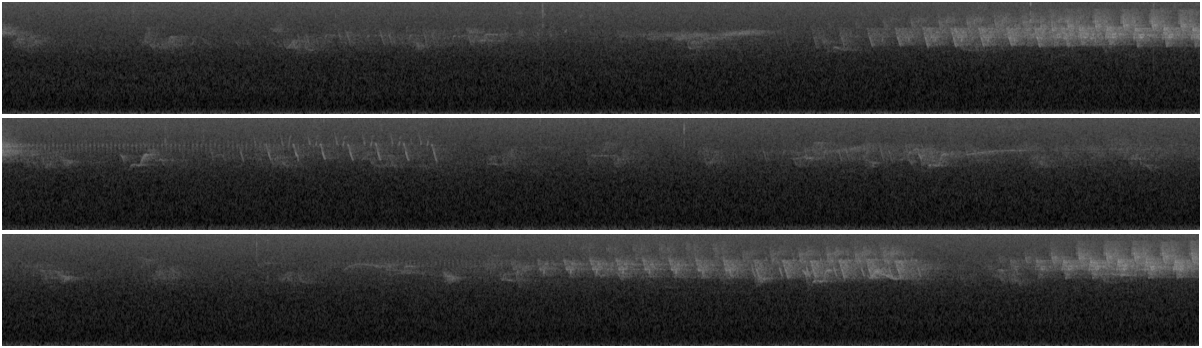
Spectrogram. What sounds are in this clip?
Red-eyed Vireo, Ovenbird, Black-throated Blue Warbler, Chipping Sparrow, Eastern Wood-Pewee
